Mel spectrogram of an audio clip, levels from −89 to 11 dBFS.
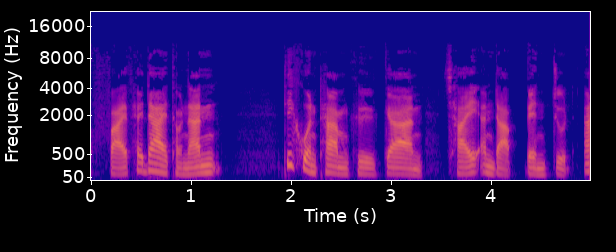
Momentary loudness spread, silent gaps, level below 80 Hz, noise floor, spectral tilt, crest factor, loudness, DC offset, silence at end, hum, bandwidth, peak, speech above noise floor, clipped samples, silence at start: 11 LU; none; -70 dBFS; -71 dBFS; -5.5 dB/octave; 24 dB; -30 LUFS; under 0.1%; 0 s; none; 11 kHz; -8 dBFS; 41 dB; under 0.1%; 0.2 s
